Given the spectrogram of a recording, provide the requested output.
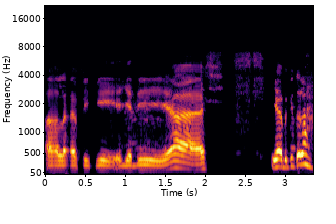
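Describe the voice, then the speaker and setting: A man with a Javanese accent speaks at a medium pitch with fairly even intonation, the sound dry and close with no echo against a quiet background. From Semarang, Central Java. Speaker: Batak clan heir, video call guest. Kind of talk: casual chat.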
